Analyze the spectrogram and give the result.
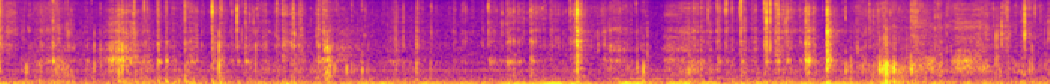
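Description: A hand-sized bar of dried red soap, held in the hand, has crispy pieces cut and shaved off with a utility knife blade. Sharp, bright crackling snaps and scrapes repeat over a low steady rumble, leaving short, dry crunches with almost no ring.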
